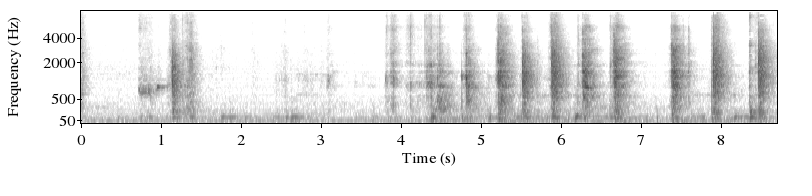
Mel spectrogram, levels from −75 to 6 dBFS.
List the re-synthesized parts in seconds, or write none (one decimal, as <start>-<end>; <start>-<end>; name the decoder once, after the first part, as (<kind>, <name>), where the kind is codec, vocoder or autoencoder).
3.1-5.4 (codec, SNAC); 6.2-7.6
